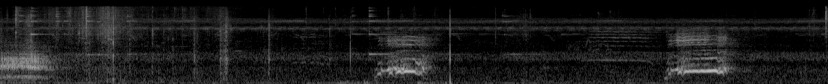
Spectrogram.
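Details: A herd of goats grazing beside a road; two clear, wavering mid-pitched bleats about three seconds apart, each roughly half a second long, with a fainter bleat at the start, over steady background hiss and scattered clicks.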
